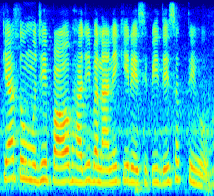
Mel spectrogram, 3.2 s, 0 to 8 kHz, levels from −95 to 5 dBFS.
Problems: background sounds at intervals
